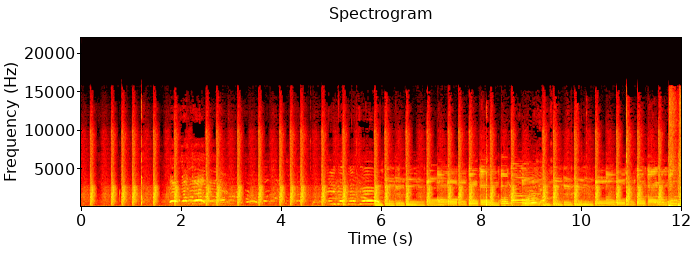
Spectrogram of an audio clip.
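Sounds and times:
fast rhythmic hand-clapping: 0.0 - 12.0.

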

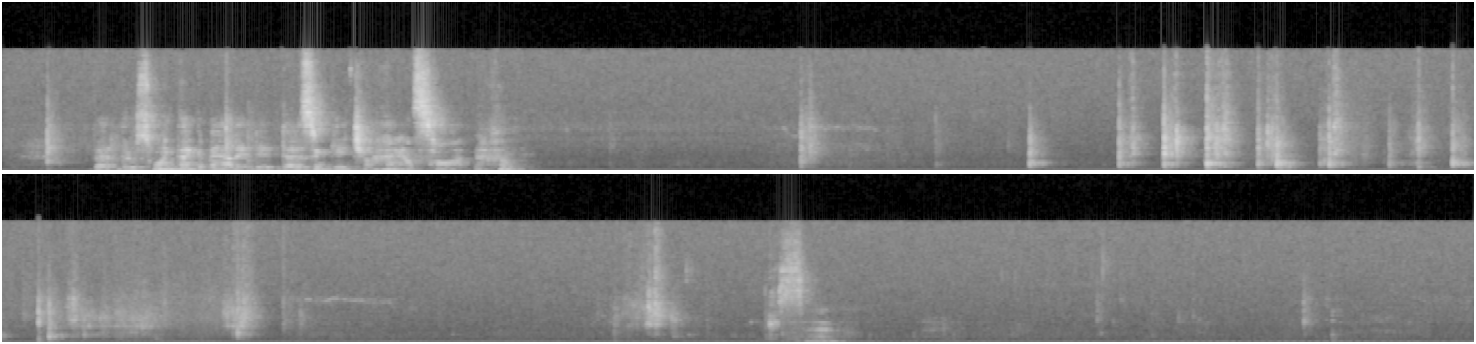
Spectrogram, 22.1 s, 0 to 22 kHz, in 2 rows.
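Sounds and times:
spoon tapping and scraping bowl: 7.7 - 12.9.

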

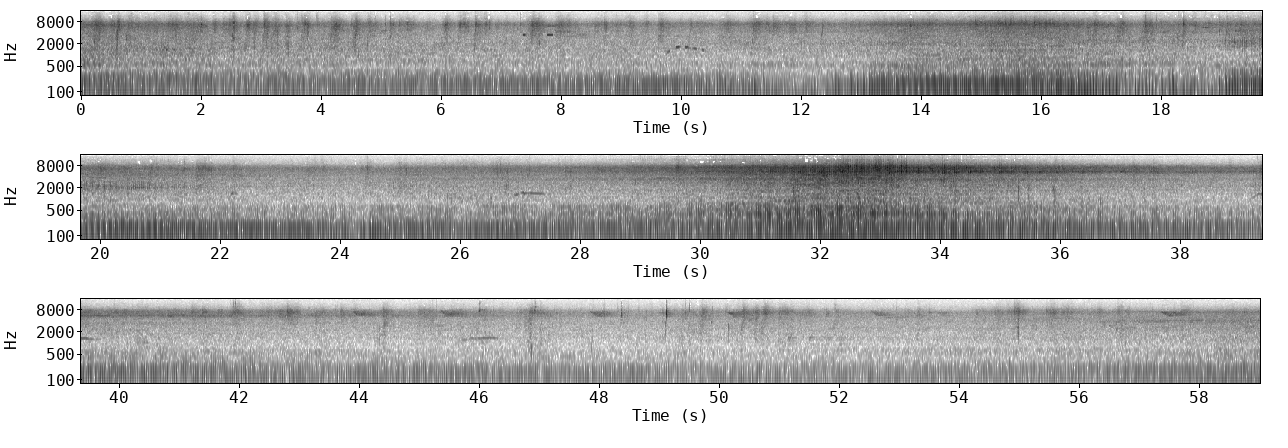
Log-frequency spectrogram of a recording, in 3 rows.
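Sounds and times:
motor traffic hum: 0.0 - 59.0
vehicle passing: 0.0 - 59.0.

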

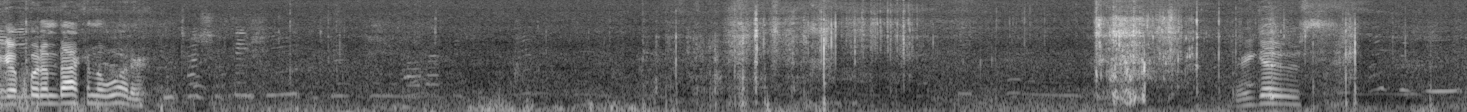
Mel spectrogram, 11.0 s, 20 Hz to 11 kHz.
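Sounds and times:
wind rumbling on microphone: 0.0 - 11.0
fish splashing into water: 8.2 - 9.0.

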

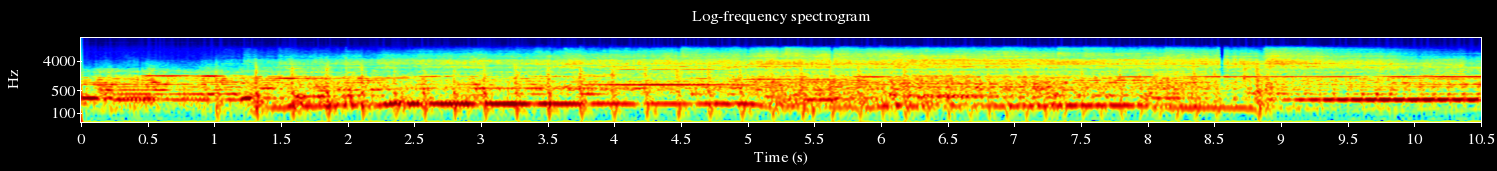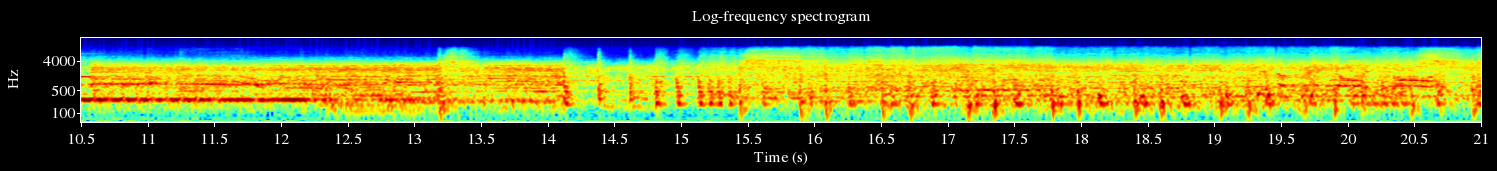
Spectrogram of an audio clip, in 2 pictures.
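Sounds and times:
punk rock band playing: 0.0 - 21.0
drums hitting alone: 13.2 - 21.0.

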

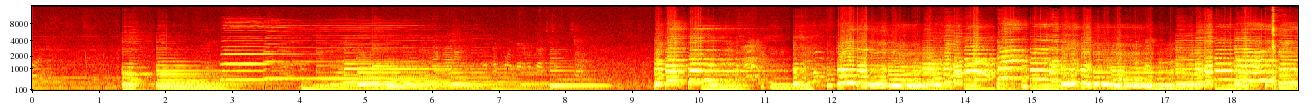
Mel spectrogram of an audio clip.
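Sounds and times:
acoustic guitar strumming: 1.3 - 19.0
harmonica held notes: 1.4 - 7.1, 9.4 - 19.0.

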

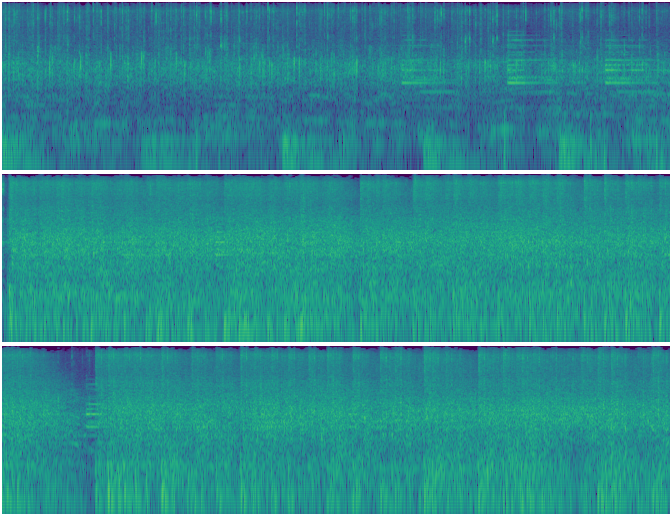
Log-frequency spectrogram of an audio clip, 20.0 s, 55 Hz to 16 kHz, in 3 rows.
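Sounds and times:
firecrackers crackling: 0.0 - 20.0
music: 0.0 - 20.0.

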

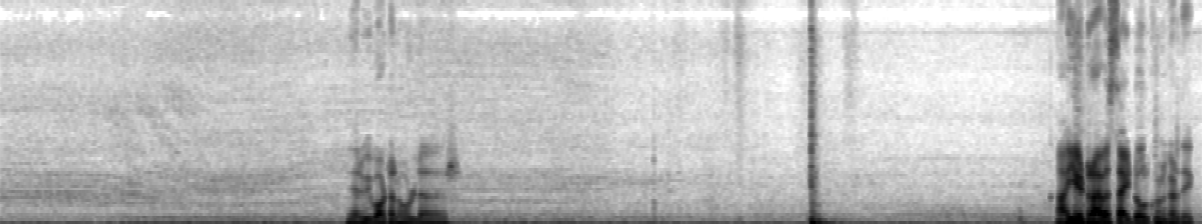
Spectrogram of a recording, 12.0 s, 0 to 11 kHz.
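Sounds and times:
low hum in car cabin: 0.0 - 12.0.

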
